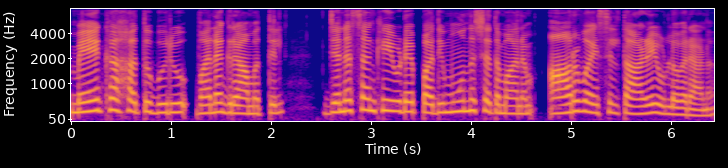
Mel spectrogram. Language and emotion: Malayalam, neutral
